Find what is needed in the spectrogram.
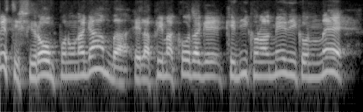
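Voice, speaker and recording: A man's high-pitched voice at a moderate pace. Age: 60s. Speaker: motorsport journalist. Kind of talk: interview. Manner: halting, many fillers.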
